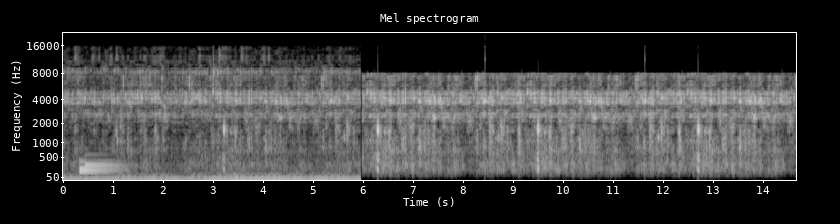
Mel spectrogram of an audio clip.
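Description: Steady rushing hiss of running tap water used as a white-noise source for spirit-box listening, with a short low tone at the very start. About six seconds in, its deepest and highest parts drop away abruptly as it is filtered, leaving a narrower hiss flecked with faint crackly fragments.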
